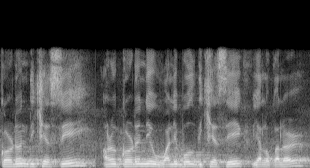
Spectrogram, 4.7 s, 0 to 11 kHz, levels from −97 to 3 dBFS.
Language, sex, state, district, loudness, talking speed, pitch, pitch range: Nagamese, male, Nagaland, Dimapur, -13 LUFS, 165 wpm, 145 Hz, 135-150 Hz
